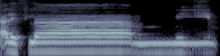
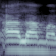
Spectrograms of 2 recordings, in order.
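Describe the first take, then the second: First: Each letter is spoken by its full name. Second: The letters are blended into one short word. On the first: The speaker calls it right. "we say alif lam mim" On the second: The speaker calls it wrong. "we don't say alama"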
